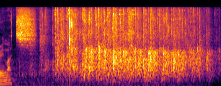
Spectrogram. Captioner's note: audience applauding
